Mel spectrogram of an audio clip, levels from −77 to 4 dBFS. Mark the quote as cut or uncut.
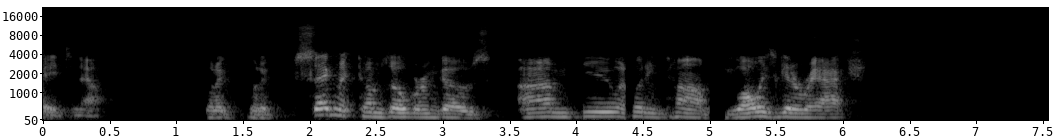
cut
